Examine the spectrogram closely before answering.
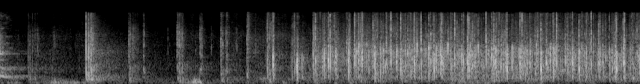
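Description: Boots stamp and march on hard ground.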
